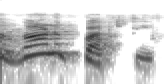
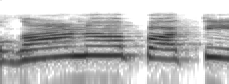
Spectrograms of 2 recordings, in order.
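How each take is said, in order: First: Said in the usual way. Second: गणपति as "gaa-na-paa-ti", every vowel drawn out; wrong full-vowel reading. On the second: Shown as a demonstration. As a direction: stretch each syllable of गणपति. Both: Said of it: "ऐसे नहीं बोलते ना".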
